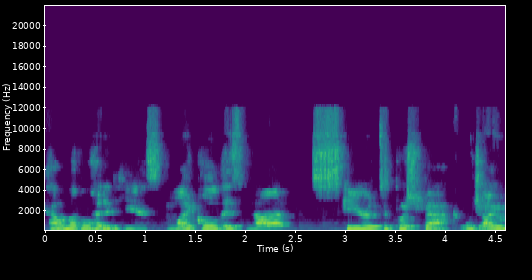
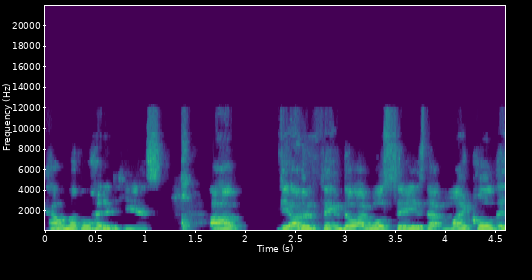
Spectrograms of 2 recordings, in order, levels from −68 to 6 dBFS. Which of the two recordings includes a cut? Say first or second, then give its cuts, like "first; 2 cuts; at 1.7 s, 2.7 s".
first; 1 cut; at 1.2 s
